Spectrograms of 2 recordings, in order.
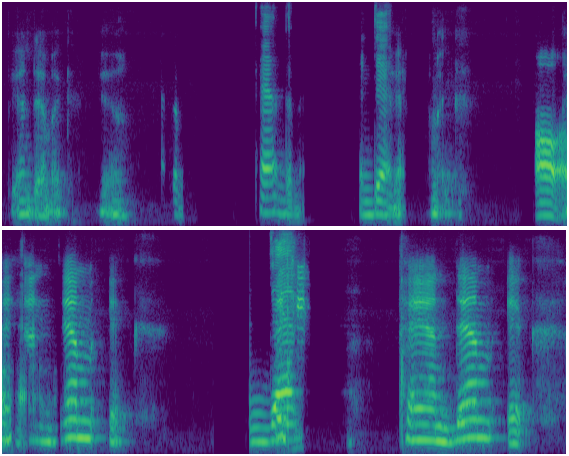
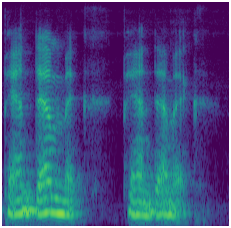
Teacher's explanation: and the dem is the syllable the strong syllable the syllable with the accent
